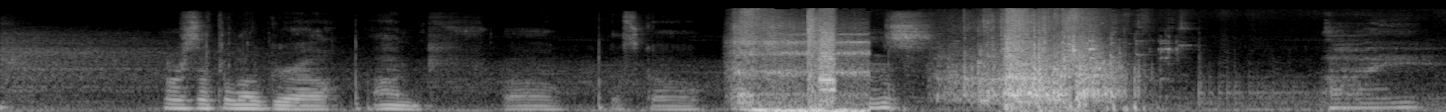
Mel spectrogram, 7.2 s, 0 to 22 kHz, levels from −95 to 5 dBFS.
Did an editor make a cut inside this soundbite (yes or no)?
yes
